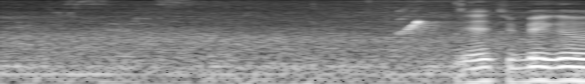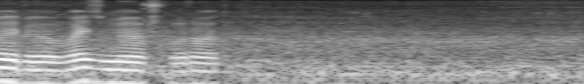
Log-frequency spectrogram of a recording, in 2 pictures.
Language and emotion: Russian, neutral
